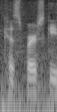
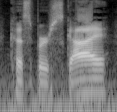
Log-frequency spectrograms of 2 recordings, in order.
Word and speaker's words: Kaspersky: on my ass about how to pronounce kasperski he thinks it's kaspers sky that just seems weird to me so I'm just going to continue calling it kasperski anyway scrap station TVP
